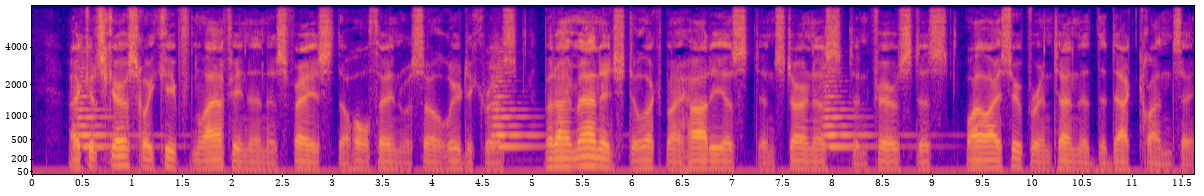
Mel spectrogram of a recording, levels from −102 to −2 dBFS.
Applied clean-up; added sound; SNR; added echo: none; Bowed string instrument; 9 dB; none.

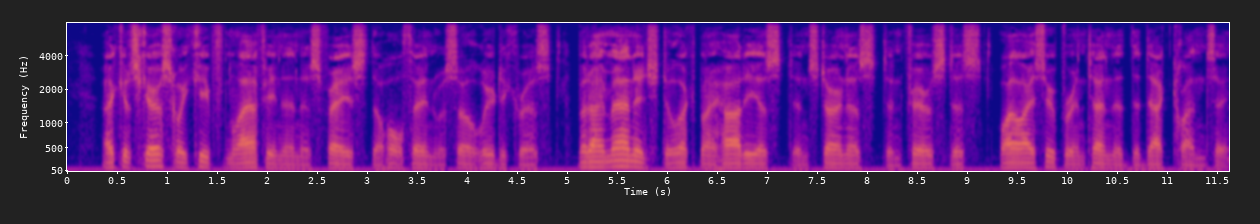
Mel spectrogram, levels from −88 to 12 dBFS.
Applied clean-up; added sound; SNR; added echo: none; none; none; none.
